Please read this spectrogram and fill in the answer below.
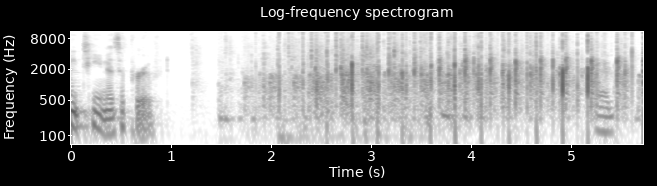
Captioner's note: applause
